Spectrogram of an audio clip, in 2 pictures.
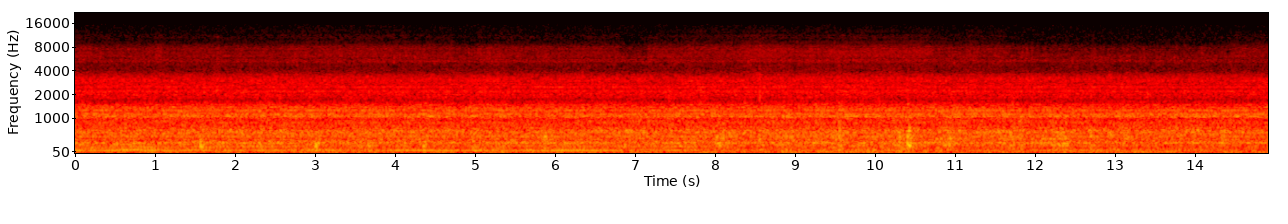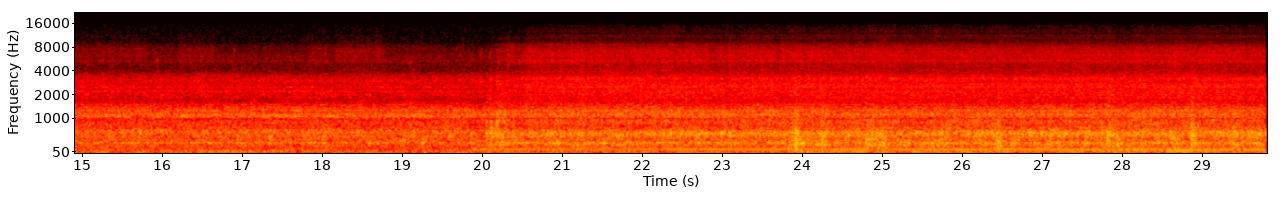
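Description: Wet laundry sloshes and thumps inside a washing machine drum.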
